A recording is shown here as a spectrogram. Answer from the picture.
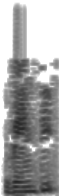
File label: twenty, italian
